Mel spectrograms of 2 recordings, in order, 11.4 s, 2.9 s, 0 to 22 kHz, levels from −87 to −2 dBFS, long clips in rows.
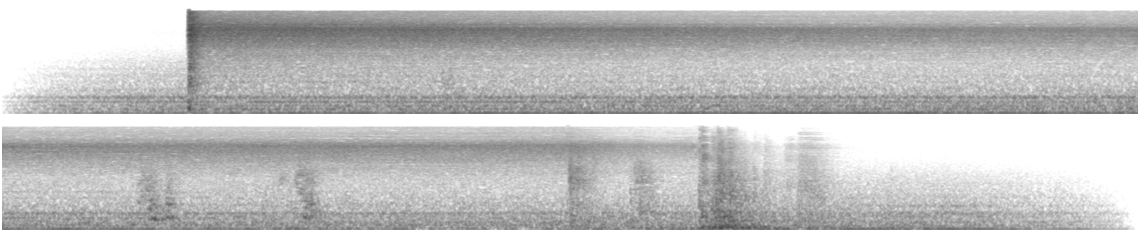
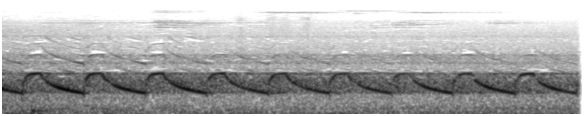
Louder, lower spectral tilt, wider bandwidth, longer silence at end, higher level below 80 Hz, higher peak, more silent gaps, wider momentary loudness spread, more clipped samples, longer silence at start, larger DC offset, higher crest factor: second, -26 LUFS vs -13 LUFS; second, -1 dB/octave vs -5 dB/octave; about the same, 16 kHz vs 15.5 kHz; first, 0.25 s vs 0 s; second, -44 dBFS vs -36 dBFS; about the same, -2 dBFS vs 0 dBFS; neither; first, 21 LU vs 6 LU; neither; first, 0.3 s vs 0 s; neither; first, 28 dB vs 12 dB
